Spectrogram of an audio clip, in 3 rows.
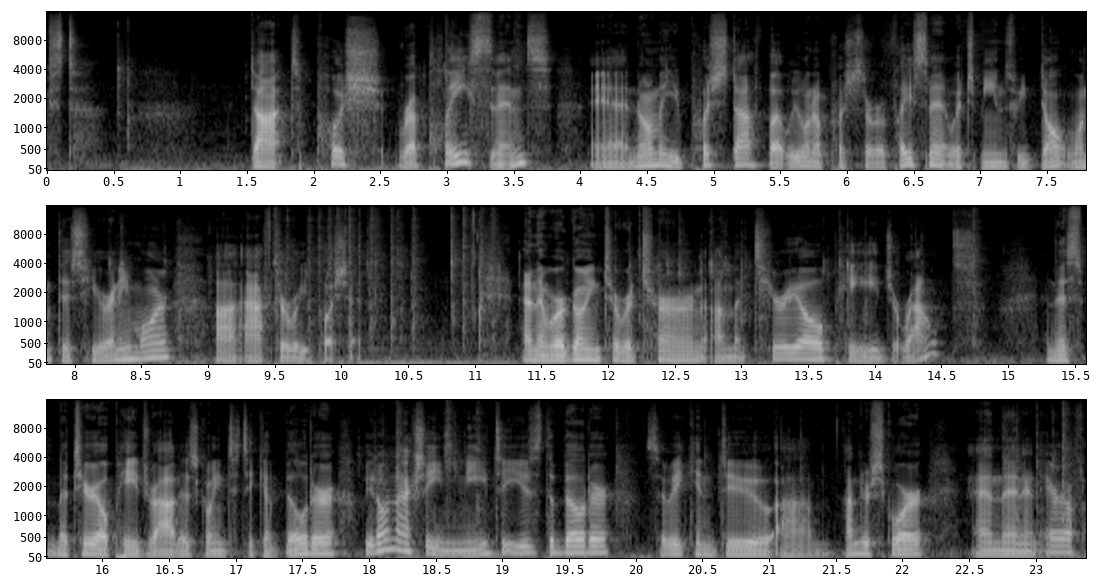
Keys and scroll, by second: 0.6 End, 1.3-3.5 typing, 3.5 Return, 8.5 End, 8.7 ;, 9.0 Left, 9.5 BackSpace, 11.1 Return, 12.1-13.8 typing, 14.7 Return, 18.4 shift+9, 19.0 shift+-, 19.9 Right, 21.1 space, 22.8 =.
